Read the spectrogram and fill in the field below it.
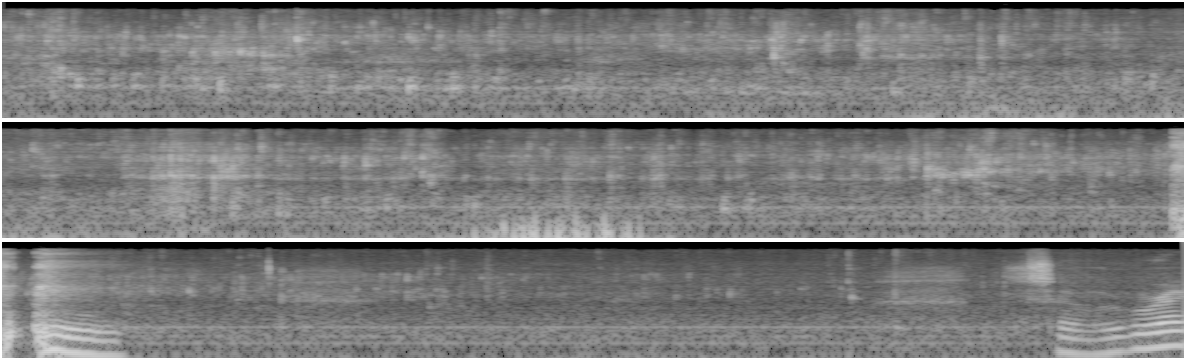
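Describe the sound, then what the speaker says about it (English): Green phytoplankton culture is poured from one container into another, making a soft, continuous liquid trickle over a steady low background hum, with some bumps and clinks partway through. "I'm going to pour this half into here."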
